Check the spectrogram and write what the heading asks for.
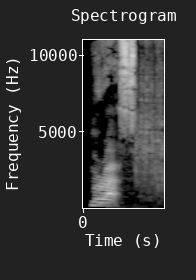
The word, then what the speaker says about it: morass: It's not morass. Morass. Morass. It is morass. I had it right.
